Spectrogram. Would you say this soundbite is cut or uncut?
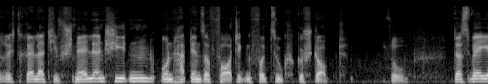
uncut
